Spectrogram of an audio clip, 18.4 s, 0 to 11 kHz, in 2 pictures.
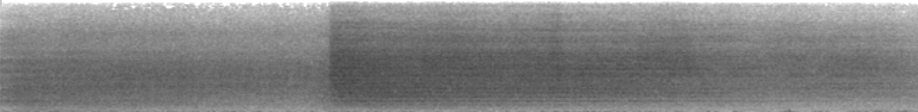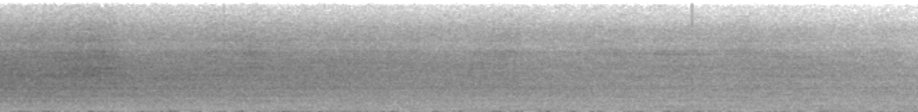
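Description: Hiss of gas venting from a Falcon 9 rocket on the launch pad. It jumps louder about three seconds in, then fades gradually to a faint background over the following several seconds.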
